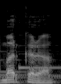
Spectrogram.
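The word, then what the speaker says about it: Mercara: a clean town it's also called merkara by the old timers as that's how the british pronounced it it is the district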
